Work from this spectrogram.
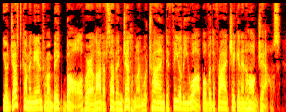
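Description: A man's voice: mid-range voice, fast, slightly rough, dry recording, studio quality, lightly acted. A man voicing a hard, scheming woman who runs a bar, curt and browbeating, in an audiobook. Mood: coaxing, bossy.

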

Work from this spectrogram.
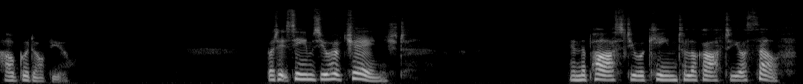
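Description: A woman reading the lines of a cold, distant young husband in a firm, measured way. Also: medium pitch, fairly bright tone, no echo. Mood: bitter.

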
